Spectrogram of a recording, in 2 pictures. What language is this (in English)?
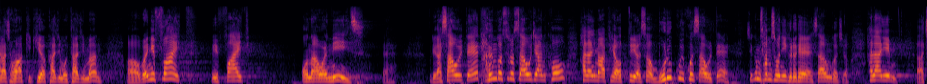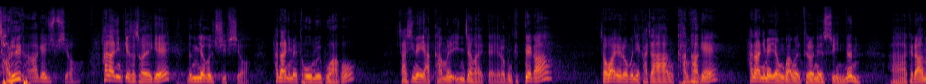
Korean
